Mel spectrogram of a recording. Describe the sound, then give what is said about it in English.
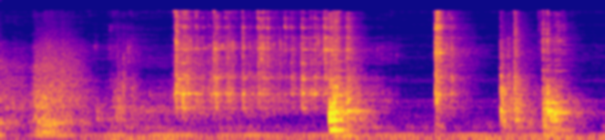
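Fresh ice cubes drop into a stemmed glass to chill it, making a string of bright, irregular clinks and rattles, with a few sharper knocks toward the end and no talking. “So I put some ice in the glass and that's what makes it chilled.”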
